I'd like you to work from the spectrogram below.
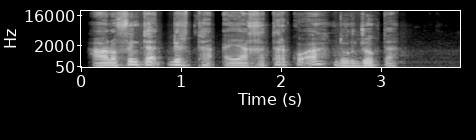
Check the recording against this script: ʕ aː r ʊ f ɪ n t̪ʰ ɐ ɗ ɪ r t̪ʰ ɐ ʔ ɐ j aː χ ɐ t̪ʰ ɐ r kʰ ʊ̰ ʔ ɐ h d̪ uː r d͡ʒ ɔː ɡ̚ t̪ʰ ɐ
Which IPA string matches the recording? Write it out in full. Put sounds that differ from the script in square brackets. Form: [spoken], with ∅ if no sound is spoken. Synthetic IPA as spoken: ʕ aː [l] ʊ f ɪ n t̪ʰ ɐ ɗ ɪ r t̪ʰ ɐ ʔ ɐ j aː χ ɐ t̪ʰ ɐ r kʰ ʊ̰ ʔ ɐ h d̪ uː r d͡ʒ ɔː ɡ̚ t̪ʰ ɐ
